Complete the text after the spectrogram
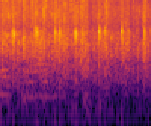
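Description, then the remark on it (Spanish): Steady audience applause for themselves and the program's production, a dense wash of many hands clapping at an even, sustained level for the full two seconds with no voices standing out. “Y desde luego a todos ustedes, por favor, un aplauso para ustedes mismos, para todo lo que es la producción de este programa.”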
